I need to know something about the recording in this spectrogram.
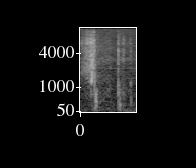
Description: Flip Card on Deck; iPoker 2000

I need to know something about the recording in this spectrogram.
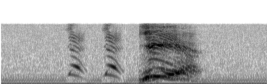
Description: rap

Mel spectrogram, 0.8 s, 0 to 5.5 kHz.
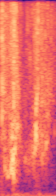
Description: step water; SpecOps2 MPlayer Demo

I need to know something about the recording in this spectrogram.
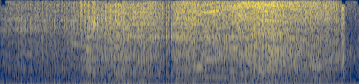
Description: creaking

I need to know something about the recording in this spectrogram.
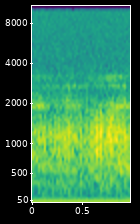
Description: rotate; InventorLabs; TECHNOLOGY

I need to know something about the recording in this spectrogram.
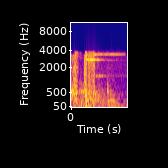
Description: Bonus Cas; ultimate quiz ii

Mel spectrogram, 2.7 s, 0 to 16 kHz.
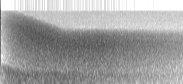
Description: swoosh; SGI IndiZone 2; earth

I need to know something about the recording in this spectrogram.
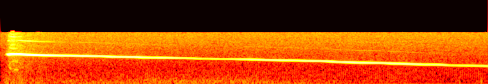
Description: fall

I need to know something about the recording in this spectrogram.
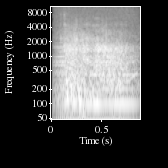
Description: Close Program; Sherlock

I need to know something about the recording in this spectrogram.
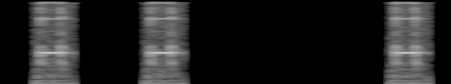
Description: beep; Weird - The Truth Is Stranger Than Fiction

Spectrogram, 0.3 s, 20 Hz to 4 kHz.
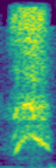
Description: huh; Aminet 21; GTI - Schatztruhe; Amiga 8-bit Sampled Voice; 8,363 sample rate

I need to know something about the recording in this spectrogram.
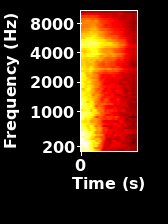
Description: fireball hit; fireball hit 8 22 old; Ferazel's Wand Demo

